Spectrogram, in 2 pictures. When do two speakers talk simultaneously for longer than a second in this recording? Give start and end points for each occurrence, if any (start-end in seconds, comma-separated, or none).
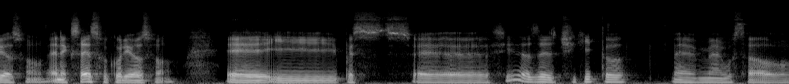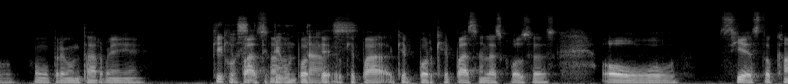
10.1-11.5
